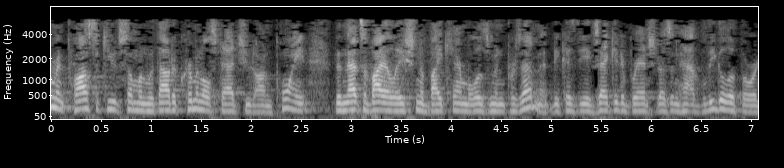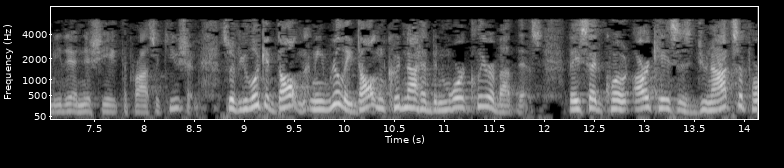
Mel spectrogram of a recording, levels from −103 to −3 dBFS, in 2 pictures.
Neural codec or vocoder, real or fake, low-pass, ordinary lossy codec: none; real; 7.2 kHz; MP3, 24 kbps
